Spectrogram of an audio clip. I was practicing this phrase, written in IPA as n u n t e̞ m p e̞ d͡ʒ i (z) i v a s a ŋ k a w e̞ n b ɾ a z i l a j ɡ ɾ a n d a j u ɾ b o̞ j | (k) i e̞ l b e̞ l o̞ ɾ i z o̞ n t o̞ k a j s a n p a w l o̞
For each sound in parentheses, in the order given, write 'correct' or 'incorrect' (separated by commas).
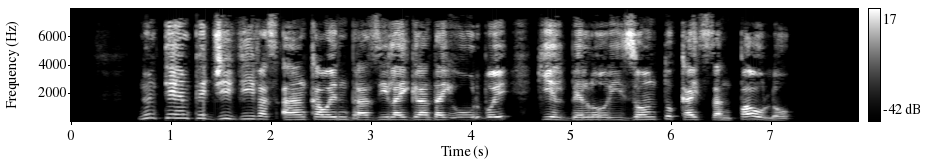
incorrect, correct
